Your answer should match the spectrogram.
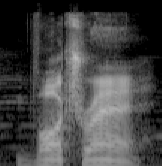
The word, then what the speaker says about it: Vautrin: Vautrin. Apparently this is how you Monsieur pronounce it.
